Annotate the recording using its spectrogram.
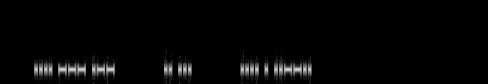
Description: Morse code, heard as a keyed tone, about 50 wpm, 700 Hz. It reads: HOW IS HE?
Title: 3x Word-Spacing - Sentences from Top 100 Words - 50wpm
